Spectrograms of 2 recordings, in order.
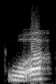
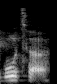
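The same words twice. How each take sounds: First: The T sound in the middle is dropped. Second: The T sound in the middle is pronounced. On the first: The speaker is being lazy. "When I'm lazy, I'll do wa- water as well" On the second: The speaker is being careful. "I've been conditioned to like not drop my T's"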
